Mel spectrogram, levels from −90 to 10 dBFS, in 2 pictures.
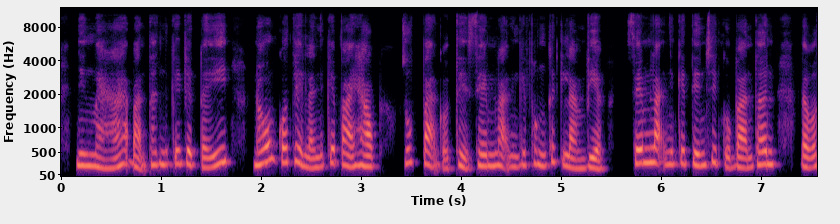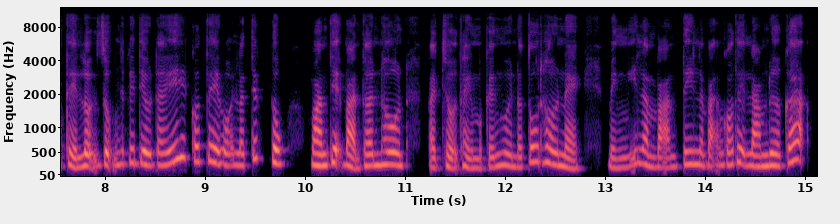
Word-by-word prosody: Nhưng 235 Hz, -1 st, +3 dB
mà 215 Hz, -, +2 dB
á, 190 Hz, +7 st, -1 dB
bản -, -, 0 dB
thân 250 Hz, 0 st, -2 dB
những 255 Hz, 0 st, -1 dB
cái 270 Hz, +1 st, -1 dB
việc 255 Hz, -1 st, +3 dB
đấy, 225 Hz, +11 st, +1 dB, 0.2 s
nó 280 Hz, +7 st, +4 dB
có 295 Hz, -, +3 dB
thể 300 Hz, -, +3 dB
là 200 Hz, -6 st, 0 dB
những 205 Hz, +3 st, -2 dB
cái 285 Hz, -, 0 dB
bài 220 Hz, -4 st, +3 dB
học 220 Hz, -3 st, +4 dB, 0.2 s
giúp 285 Hz, +1 st, -4 dB
bạn 260 Hz, -6 st, +2 dB
có 175 Hz, -, -5 dB
thể 220 Hz, -5 st, +1 dB
xem 225 Hz, +4 st, +1 dB
lại 235 Hz, -4 st, 0 dB
những 210 Hz, 0 st, -4 dB
cái 245 Hz, -, -4 dB
phong 245 Hz, -4 st, -1 dB
cách 310 Hz, -2 st, -6 dB
làm 190 Hz, -5 st, +1 dB
việc, 185 Hz, -3 st, +3 dB, 0.2 s
xem 280 Hz, +1 st, +5 dB
lại 285 Hz, -2 st, +4 dB
những 255 Hz, 0 st, -2 dB
cái 270 Hz, -1 st, -2 dB
tiến 240 Hz, -1 st, +4 dB
trình 290 Hz, +2 st, -3 dB
của 205 Hz, -, -3 dB
bản 195 Hz, -1 st, +1 dB
thân 260 Hz, +2 st, +3 dB, 0.2 s
và 210 Hz, -2 st, +4 dB
có 200 Hz, -, +1 dB
thể 230 Hz, -2 st, -1 dB
lợi 225 Hz, +3 st, +2 dB
dụng 245 Hz, 0 st, -1 dB
những 255 Hz, -, -6 dB
cái 290 Hz, -, -3 dB
điều 260 Hz, -4 st, +3 dB
đấy, 260 Hz, +11 st, +1 dB
có 310 Hz, -, +1 dB
thể, 300 Hz, -4 st, +3 dB
gọi 245 Hz, -2 st, -3 dB
là, 240 Hz, -, -1 dB
tiếp 375 Hz, -, -5 dB
tục 285 Hz, -3 st, +5 dB, 0.3 s
hoàn 235 Hz, -2 st, +5 dB
thiện 275 Hz, +1 st, +1 dB
bản 220 Hz, -7 st, +2 dB
thân 230 Hz, +4 st, 0 dB
hơn 250 Hz, -1 st, +3 dB, 0.3 s
và 190 Hz, -, -3 dB
trở 190 Hz, 0 st, -2 dB
thành 195 Hz, -5 st, -3 dB
một 185 Hz, -, -8 dB
cái 200 Hz, -, -4 dB
người 235 Hz, 0 st, -1 dB
nó 205 Hz, -2 st, -4 dB
tốt 305 Hz, +9 st, -2 dB
hơn 270 Hz, -6 st, +1 dB
nè. 190 Hz, -6 st, -1 dB, 0.3 s
Mình 195 Hz, 0 st, -5 dB
nghĩ 205 Hz, -, -6 dB
là 270 Hz, -2 st, -1 dB
bạn 205 Hz, -1 st, -4 dB
tin 260 Hz, +3 st, -1 dB
là 250 Hz, -, -2 dB
bạn 240 Hz, +1 st, -5 dB
có 250 Hz, 0 st, -2 dB
thể 280 Hz, -2 st, 0 dB
làm 225 Hz, -1 st, +1 dB
được 230 Hz, -1 st, +2 dB
á. 330 Hz, +4 st, +2 dB
240 Hz, 315 wpm, -24 LUFS, 210-265 Hz, 0.3 s, xem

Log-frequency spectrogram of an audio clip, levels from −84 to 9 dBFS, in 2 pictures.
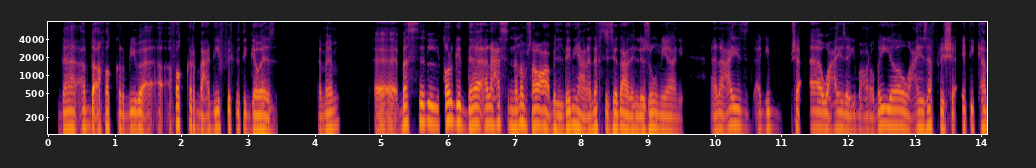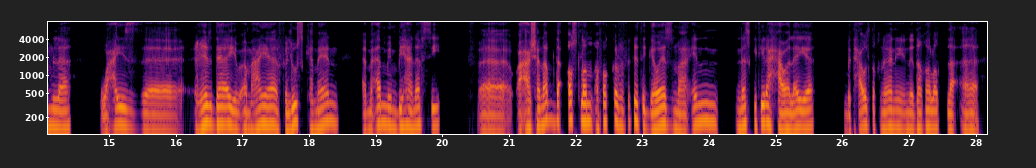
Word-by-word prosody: ده 125 Hz, +3 st, -2 dB
أبدأ 130 Hz, +1 st, +1 dB
أفكّر 130 Hz, -2 st, -1 dB
بيه 125 Hz, +3 st, -1 dB
بقى 125 Hz, -2 st, 0 dB
أ -, -, -10 dB
أفكّر 150 Hz, -2 st, +2 dB
بعديه 120 Hz, +1 st, -1 dB
في -, -, -15 dB
فكرة 120 Hz, -3 st, -7 dB
الجواز 110 Hz, -4 st, +2 dB, 0.6 s
تمام، 125 Hz, +6 st, -1 dB, 0.5 s
آآ -, -, +1 dB
بس 155 Hz, +2 st, +2 dB
الtarget 165 Hz, +1 st, +4 dB
ده 150 Hz, +1 st, +3 dB
أنا 150 Hz, 0 st, +3 dB
حاسس 160 Hz, 0 st, -3 dB
إن 135 Hz, -1 st, 0 dB
أنا 150 Hz, +4 st, +3 dB
مصعَّب 135 Hz, -3 st, +2 dB
الدنيا 125 Hz, +4 st, +2 dB
على 105 Hz, -2 st, -1 dB
نَفْسي 125 Hz, 0 st, -1 dB
زيادة 120 Hz, +3 st, +3 dB
عن 115 Hz, -3 st, +3 dB
اللزوم 110 Hz, +2 st, +1 dB
يعني، 105 Hz, -3 st, -4 dB, 0.4 s
أنا 115 Hz, +2 st, -2 dB
عايز 135 Hz, 0 st, -2 dB
أجيب 120 Hz, 0 st, -7 dB, 0.2 s
شَقْة 130 Hz, -1 st, -2 dB
وعايز 120 Hz, 0 st, -1 dB
أجيب 110 Hz, 0 st, -5 dB
عربية 135 Hz, +7 st, 0 dB
وعايز 125 Hz, +2 st, -2 dB
أفرش 130 Hz, -3 st, -1 dB
شَقِّتي 140 Hz, -1 st, -4 dB
كاملة 135 Hz, 0 st, 0 dB, 0.4 s
وعايز 140 Hz, -5 st, -1 dB, 0.8 s
غير 150 Hz, +6 st, +4 dB
ده 155 Hz, 0 st, +3 dB
يبقى 130 Hz, -4 st, +1 dB
معايا 150 Hz, +5 st, +2 dB
فلوس 135 Hz, +6 st, +1 dB
كمان 150 Hz, +7 st, -2 dB, 0.4 s
مأمِّن 145 Hz, +2 st, -1 dB
بيها 140 Hz, 0 st, 0 dB
نَفْسي. 145 Hz, +1 st, -2 dB, 0.4 s
فعشان 125 Hz, +6 st, -2 dB
أبدأ 175 Hz, +1 st, +1 dB
أصلًا 170 Hz, -1 st, +4 dB
أفكّر 165 Hz, +1 st, 0 dB
في 140 Hz, -, -3 dB
فكرة 160 Hz, +5 st, 0 dB
الجواز 135 Hz, +2 st, +3 dB
مع 115 Hz, -3 st, -2 dB
إن 170 Hz, +1 st, 0 dB, 0.3 s
ناس 145 Hz, +3 st, -1 dB
كتيرة 165 Hz, +2 st, +2 dB
حواليّا 130 Hz, +1 st, +2 dB, 0.5 s
بتحاول 145 Hz, -, -2 dB
تقنعني 130 Hz, 0 st, -3 dB
إن 120 Hz, -1 st, -2 dB
ده 125 Hz, -, 0 dB
غلط 130 Hz, +1 st, 0 dB
لأ، 120 Hz, 0 st, -3 dB
130 Hz, 145 wpm, -21 LUFS, 120-145 Hz, 0.8 s, الtarget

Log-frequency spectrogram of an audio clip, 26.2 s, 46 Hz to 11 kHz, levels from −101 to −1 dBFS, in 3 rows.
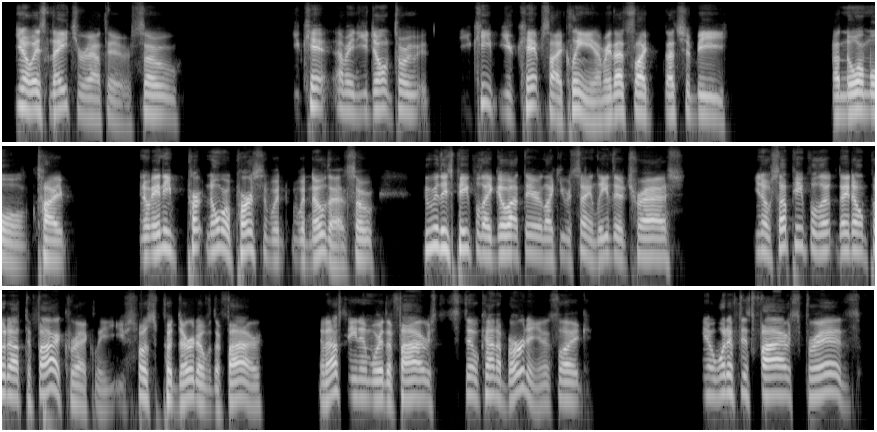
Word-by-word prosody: You 185 Hz, -, +6 dB
know, 170 Hz, -, +5 dB
it's 170 Hz, -2 st, +2 dB
nature 160 Hz, -4 st, +1 dB
out 130 Hz, -2 st, -2 dB
there, 110 Hz, -5 st, -9 dB
so 140 Hz, +3 st, -3 dB, 1.2 s
you -, -, -15 dB
can't, -, -, +2 dB
I -, -, -3 dB
mean, 160 Hz, -2 st, -3 dB
you 155 Hz, +1 st, -6 dB
don't 165 Hz, +2 st, -1 dB
throw 165 Hz, -2 st, -1 dB
you -, -, -15 dB, 0.5 s
keep 220 Hz, -4 st, -5 dB
your -, -, -4 dB
campsite 195 Hz, +1 st, +2 dB
clean. 145 Hz, -9 st, +2 dB
I 115 Hz, -, -2 dB
mean, 130 Hz, +2 st, +2 dB
that's, 155 Hz, +1 st, +3 dB
like, 150 Hz, -4 st, +5 dB
that 145 Hz, 0 st, +1 dB
should 140 Hz, -, -8 dB
be 135 Hz, -5 st, +1 dB, 1.1 s
a 140 Hz, -, 0 dB
normal 145 Hz, -5 st, 0 dB
type, 135 Hz, -3 st, +3 dB, 0.7 s
you -, -, +1 dB
know 165 Hz, -, +5 dB
any 185 Hz, -2 st, +4 dB
per 210 Hz, 0 st, +3 dB
normal 195 Hz, +4 st, +1 dB
person 180 Hz, -2 st, +1 dB
would 140 Hz, -1 st, -6 dB
would 135 Hz, -1 st, -7 dB
know 150 Hz, +4 st, +3 dB
that, -, -, -1 dB
so, 140 Hz, -2 st, -2 dB, 0.5 s
who 200 Hz, +3 st, -2 dB
are -, -, +3 dB
these 205 Hz, -4 st, +3 dB
people 200 Hz, -3 st, 0 dB
that 160 Hz, -1 st, +4 dB
go 165 Hz, +1 st, +5 dB
out 165 Hz, -2 st, +2 dB
there, 165 Hz, -2 st, -1 dB
like 150 Hz, 0 st, -3 dB
you 155 Hz, -, -13 dB
were 140 Hz, -, -11 dB
saying, 135 Hz, +1 st, -2 dB
leave 150 Hz, +2 st, -1 dB
their 155 Hz, -3 st, -1 dB
trash? 150 Hz, -1 st, +1 dB, 0.7 s
You 175 Hz, -, -4 dB
know, 175 Hz, -, +2 dB
some 215 Hz, +8 st, +1 dB
people 220 Hz, -5 st, -3 dB
that 185 Hz, +2 st, 0 dB
they 185 Hz, 0 st, +6 dB
don't 180 Hz, -2 st, 0 dB
put 195 Hz, -, 0 dB
out 170 Hz, -2 st, +2 dB
the -, -, -12 dB
fire 205 Hz, +4 st, +4 dB
correctly. 120 Hz, -5 st, -7 dB
You're -, -, -17 dB
supposed 170 Hz, -4 st, -2 dB
to -, -, -20 dB
put 160 Hz, -2 st, 0 dB
dirt 165 Hz, +5 st, +3 dB
over 130 Hz, -4 st, -1 dB
the -, -, -7 dB
fire, 150 Hz, -4 st, +1 dB, 0.6 s
and -, -, 0 dB
I've -, -, +2 dB
seen 170 Hz, -1 st, -4 dB
'em 165 Hz, -1 st, -3 dB
where 160 Hz, +1 st, +2 dB
the 145 Hz, -, -1 dB
fire 165 Hz, +2 st, +3 dB
is 145 Hz, -, -12 dB
s -, -, -42 dB
still 185 Hz, -3 st, -5 dB
kinda 185 Hz, -2 st, 0 dB
burning, 130 Hz, -, 0 dB
and 135 Hz, -, -9 dB
it's, 135 Hz, -, -22 dB
like 150 Hz, -4 st, -3 dB, 1.1 s
you 180 Hz, -, -5 dB
know, 180 Hz, -, -4 dB
what 195 Hz, +3 st, +1 dB
if 195 Hz, -, -2 dB
this 190 Hz, -5 st, -6 dB
fire 185 Hz, 0 st, +4 dB
spreads 180 Hz, -5 st, -2 dB
160 Hz, 220 wpm, -24 LUFS, 140-180 Hz, 1.2 s, You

